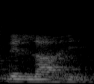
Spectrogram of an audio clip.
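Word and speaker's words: لِلَّهِ: It's a harf jar, and you don't pronounce this alif. So now you combine lam with lam, it becomes lillahi, for Allah.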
